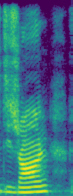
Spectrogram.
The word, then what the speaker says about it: Dijon: There's this guy, his name is Dijon. I didn't tell you pronounce it. It's like the mustard.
